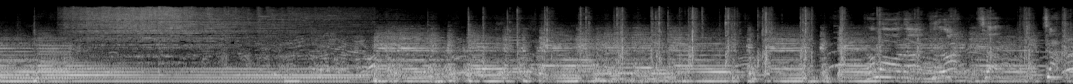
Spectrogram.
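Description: Live rock band playing in a small room: guitars hold sustained chords for the first few seconds, then the full band comes in with regular drum hits about four seconds in.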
